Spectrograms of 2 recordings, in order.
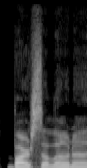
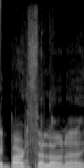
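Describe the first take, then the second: First: Said in the usual way. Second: Barcelona with a th lisp, Barthelona; Barcelona said the Castilian way; Spain Spanish lisp. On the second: Shown as a demonstration. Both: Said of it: "they say, like".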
